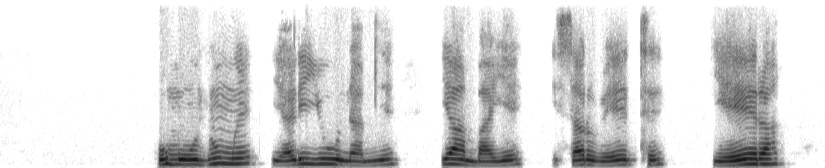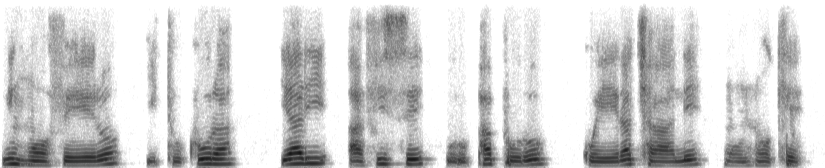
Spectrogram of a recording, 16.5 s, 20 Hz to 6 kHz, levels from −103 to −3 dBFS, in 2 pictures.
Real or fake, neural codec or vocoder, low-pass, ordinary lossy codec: real; none; 5.4 kHz; Opus, 32 kbps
